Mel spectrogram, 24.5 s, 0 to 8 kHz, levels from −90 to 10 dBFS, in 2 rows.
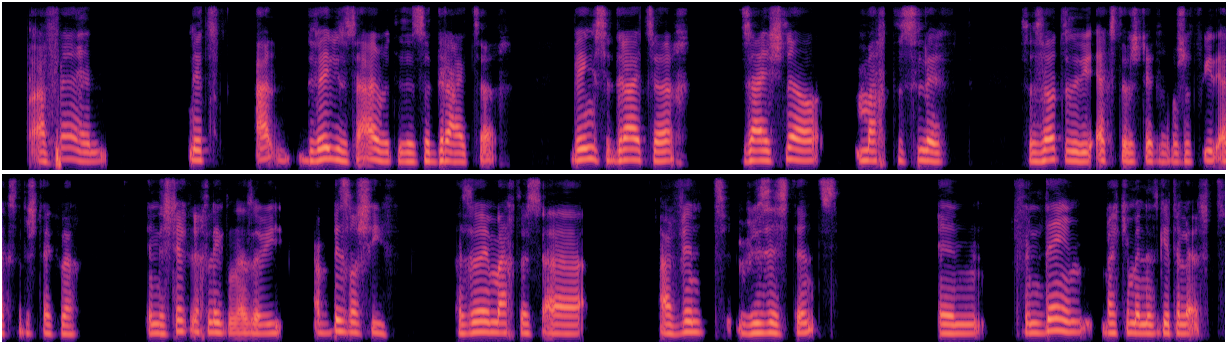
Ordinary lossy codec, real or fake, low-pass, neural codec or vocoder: none; fake; 7.2 kHz; codec, 44.1 kHz, 7.8 kbps, Pupu-Codec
